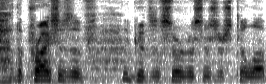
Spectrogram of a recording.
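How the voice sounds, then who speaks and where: A man with an American accent speaks in a fairly high pitch and a flat monotone, over noticeable background noise. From Arkansas, US South. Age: 40s. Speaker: travel vlogger. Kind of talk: casual live stream chat. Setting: live stream. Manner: halting, many fillers.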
